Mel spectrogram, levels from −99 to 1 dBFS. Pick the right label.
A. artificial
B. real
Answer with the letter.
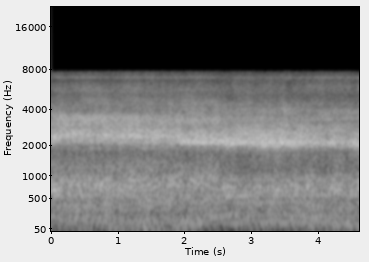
A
